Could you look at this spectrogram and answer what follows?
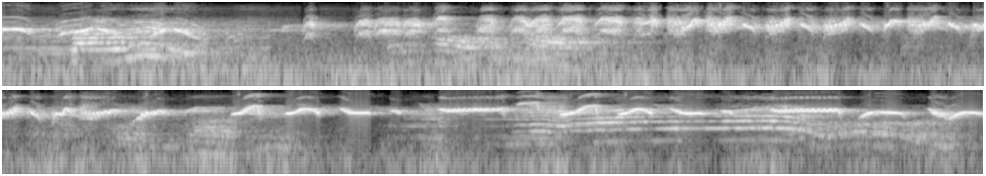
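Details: Hwamei singing continuously, suited as a master song: a varied, tumbling stream of fast warbled and whistled phrases with repeated zigzag notes, ending in long slurred whistles.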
